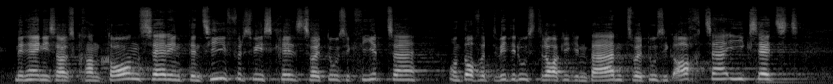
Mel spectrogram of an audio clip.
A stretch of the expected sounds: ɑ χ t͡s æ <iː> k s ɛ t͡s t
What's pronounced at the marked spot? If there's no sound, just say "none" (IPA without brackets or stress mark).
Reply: iː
